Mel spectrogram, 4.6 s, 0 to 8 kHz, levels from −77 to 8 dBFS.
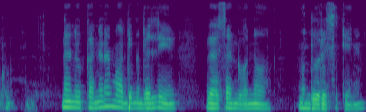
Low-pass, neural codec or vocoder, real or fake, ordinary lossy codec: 7.2 kHz; codec, 44.1 kHz, 3.4 kbps, Pupu-Codec; fake; none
